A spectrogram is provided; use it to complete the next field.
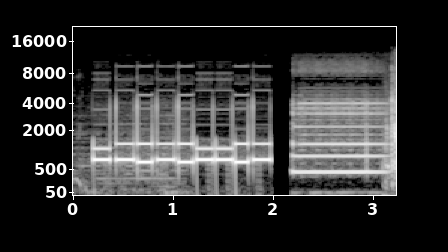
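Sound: telephone keypad dialing tones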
